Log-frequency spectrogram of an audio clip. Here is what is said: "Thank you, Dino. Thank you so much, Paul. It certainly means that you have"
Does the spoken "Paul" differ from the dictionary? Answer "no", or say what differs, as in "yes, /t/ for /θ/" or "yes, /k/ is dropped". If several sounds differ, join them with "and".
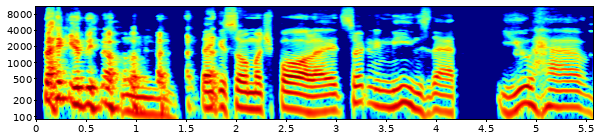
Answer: no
